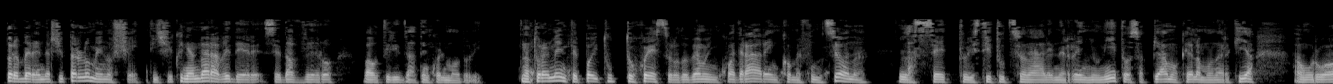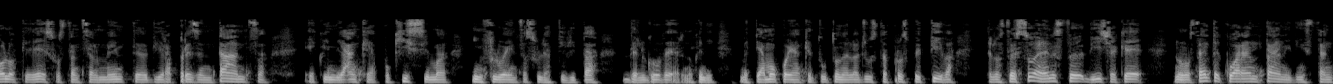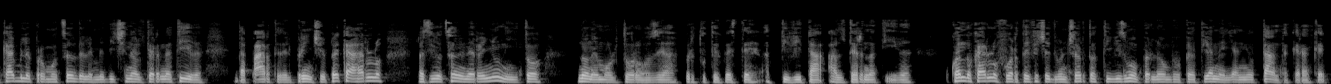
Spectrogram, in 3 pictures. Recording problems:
garbled, watery; slightly; nothing above 8 kHz

